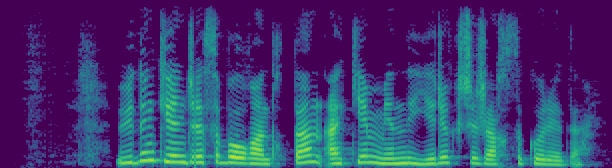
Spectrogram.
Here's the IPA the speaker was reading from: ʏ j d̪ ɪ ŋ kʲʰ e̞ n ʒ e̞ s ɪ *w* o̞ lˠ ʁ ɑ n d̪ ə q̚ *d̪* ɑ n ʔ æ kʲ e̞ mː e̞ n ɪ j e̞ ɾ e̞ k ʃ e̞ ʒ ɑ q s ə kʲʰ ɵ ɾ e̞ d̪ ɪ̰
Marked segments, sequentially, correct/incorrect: incorrect: b, incorrect: t̪

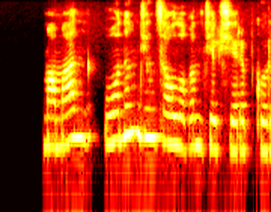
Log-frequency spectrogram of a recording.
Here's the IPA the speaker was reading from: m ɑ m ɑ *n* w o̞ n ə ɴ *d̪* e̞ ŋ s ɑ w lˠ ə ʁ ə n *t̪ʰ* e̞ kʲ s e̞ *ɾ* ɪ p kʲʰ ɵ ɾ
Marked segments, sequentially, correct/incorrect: correct, correct, correct, correct

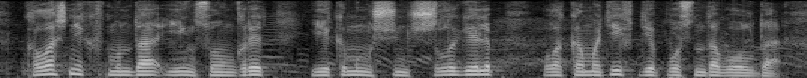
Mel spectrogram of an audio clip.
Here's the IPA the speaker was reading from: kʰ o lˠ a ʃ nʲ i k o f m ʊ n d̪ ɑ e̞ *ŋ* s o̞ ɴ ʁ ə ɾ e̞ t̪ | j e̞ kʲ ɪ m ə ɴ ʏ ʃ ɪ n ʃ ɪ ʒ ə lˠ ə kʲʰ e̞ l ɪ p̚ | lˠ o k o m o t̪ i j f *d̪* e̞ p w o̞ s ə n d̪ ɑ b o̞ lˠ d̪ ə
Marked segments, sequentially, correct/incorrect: correct, correct

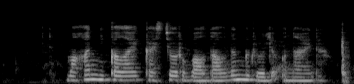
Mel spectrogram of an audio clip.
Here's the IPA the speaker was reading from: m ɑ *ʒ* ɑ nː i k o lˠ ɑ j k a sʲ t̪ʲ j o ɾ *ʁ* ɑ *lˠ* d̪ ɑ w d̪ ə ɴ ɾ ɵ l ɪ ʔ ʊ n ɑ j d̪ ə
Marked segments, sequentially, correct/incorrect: incorrect: ʁ, incorrect: v, correct

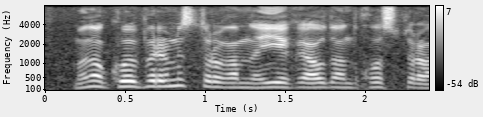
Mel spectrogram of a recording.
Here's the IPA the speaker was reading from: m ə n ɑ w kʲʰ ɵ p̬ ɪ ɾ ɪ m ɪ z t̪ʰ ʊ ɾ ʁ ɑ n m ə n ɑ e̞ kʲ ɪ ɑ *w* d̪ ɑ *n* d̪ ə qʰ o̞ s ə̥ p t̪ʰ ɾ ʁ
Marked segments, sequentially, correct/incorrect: correct, correct

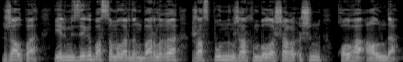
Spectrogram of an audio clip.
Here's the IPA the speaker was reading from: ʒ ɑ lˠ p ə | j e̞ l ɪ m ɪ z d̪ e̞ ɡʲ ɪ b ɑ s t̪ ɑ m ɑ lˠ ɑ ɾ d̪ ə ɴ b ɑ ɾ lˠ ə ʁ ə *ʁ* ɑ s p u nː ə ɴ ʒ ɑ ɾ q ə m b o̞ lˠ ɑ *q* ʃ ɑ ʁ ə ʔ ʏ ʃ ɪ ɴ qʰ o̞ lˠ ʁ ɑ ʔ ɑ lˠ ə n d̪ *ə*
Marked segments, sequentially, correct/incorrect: incorrect: ʒ, incorrect: none, correct

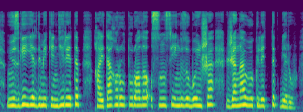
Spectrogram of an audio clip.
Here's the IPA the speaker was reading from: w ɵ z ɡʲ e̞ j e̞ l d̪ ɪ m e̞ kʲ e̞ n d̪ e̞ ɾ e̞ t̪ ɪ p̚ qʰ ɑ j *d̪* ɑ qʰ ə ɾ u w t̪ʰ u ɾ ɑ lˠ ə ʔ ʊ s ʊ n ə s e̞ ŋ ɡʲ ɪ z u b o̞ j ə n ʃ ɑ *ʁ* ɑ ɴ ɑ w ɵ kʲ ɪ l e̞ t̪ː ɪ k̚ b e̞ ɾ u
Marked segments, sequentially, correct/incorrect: incorrect: t̪, incorrect: ʒ

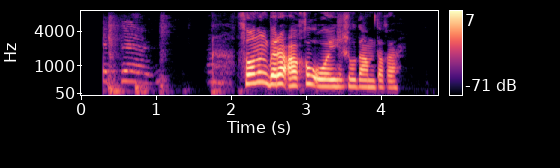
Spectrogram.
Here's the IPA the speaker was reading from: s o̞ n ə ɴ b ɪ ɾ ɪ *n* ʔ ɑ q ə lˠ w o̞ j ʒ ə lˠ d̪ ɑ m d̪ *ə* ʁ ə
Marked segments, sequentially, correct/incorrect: incorrect: none, correct

